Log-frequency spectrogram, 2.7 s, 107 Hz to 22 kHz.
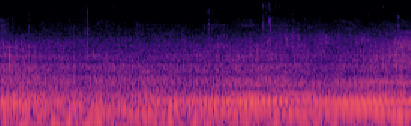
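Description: Several Druine D.31 Turbulent light aircraft of a formation display team fly at an airshow, their propeller engine drone steady and continuous at moderate distance, with no voices.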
